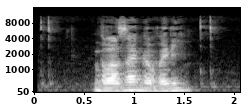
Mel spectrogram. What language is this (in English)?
Mari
